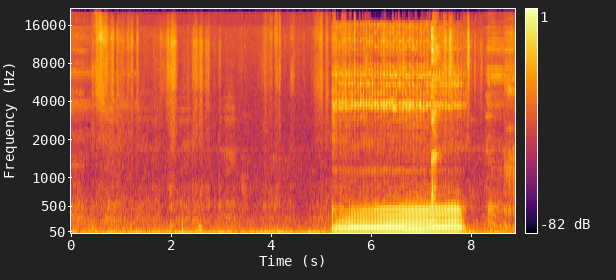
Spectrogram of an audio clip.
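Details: Violet the Bulldog snoring while asleep, likened to an old man: quiet room noise, then one loud, deep, rumbling snore lasting over two seconds, followed by a person speaking.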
